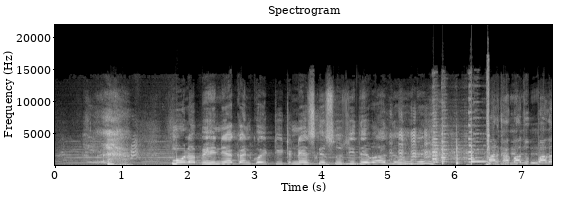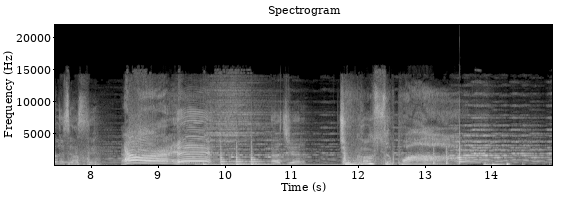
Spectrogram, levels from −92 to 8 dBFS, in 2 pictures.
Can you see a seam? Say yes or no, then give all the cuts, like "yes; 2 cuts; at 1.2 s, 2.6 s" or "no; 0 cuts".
yes; 1 cut; at 6.5 s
